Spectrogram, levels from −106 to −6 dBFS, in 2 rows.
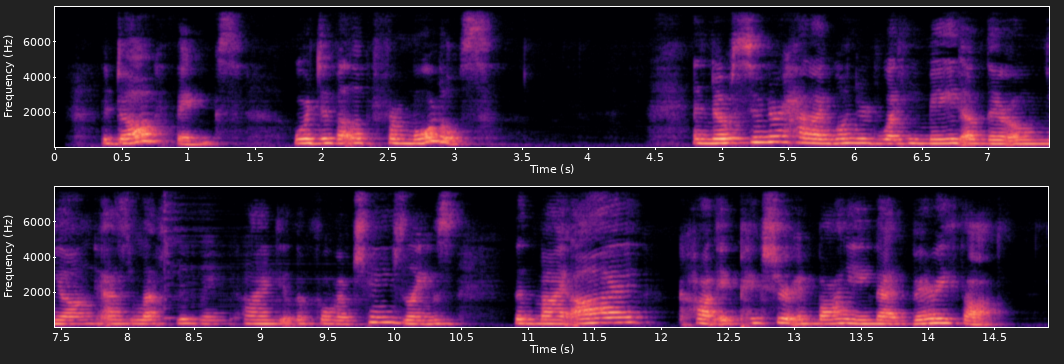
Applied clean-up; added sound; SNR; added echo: neural mask model DeepFilterNet 3.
